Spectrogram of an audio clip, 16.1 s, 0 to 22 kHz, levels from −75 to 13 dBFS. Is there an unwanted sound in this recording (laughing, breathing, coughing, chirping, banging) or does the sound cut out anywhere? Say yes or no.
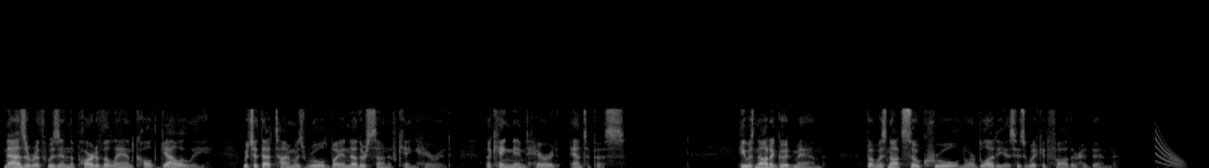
yes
